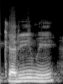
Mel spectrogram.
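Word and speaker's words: كريم: হয় মিম জের মি কারিমি ওয়াকফের সময় মিম সাকিন হবে এবং এখানে তিন আলিফ লম্বা করতে হবে উচ্চারণ হবে কারীম ইয়া আইয়ুহাল ইনসানু মা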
